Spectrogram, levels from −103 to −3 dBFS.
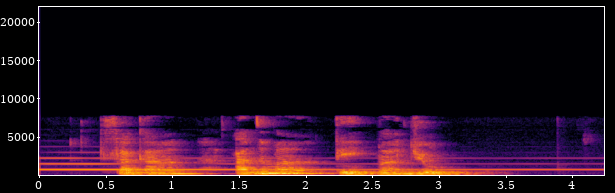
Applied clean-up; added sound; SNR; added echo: none; Wind instrument, woodwind instrument; 11 dB; reverberation time 0.6 s.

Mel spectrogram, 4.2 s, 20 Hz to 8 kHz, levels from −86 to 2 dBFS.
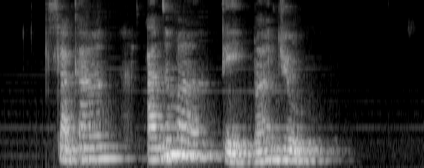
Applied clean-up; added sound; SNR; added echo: neural separator model SepFormer DNS4.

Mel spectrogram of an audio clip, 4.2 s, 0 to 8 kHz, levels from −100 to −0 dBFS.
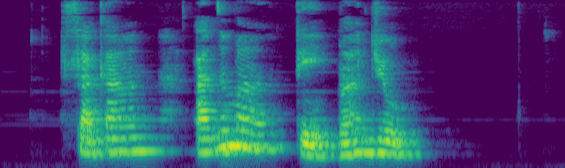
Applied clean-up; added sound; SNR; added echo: neural mask model DeepFilterNet 3.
